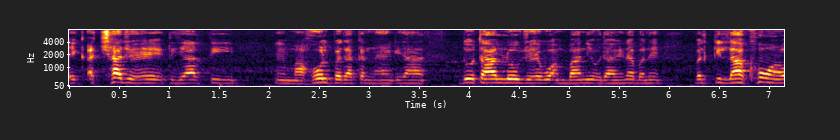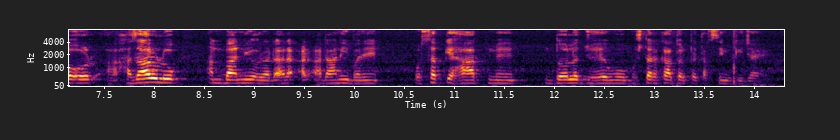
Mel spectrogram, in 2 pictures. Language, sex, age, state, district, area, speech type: Urdu, male, 30-45, Delhi, South Delhi, urban, spontaneous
